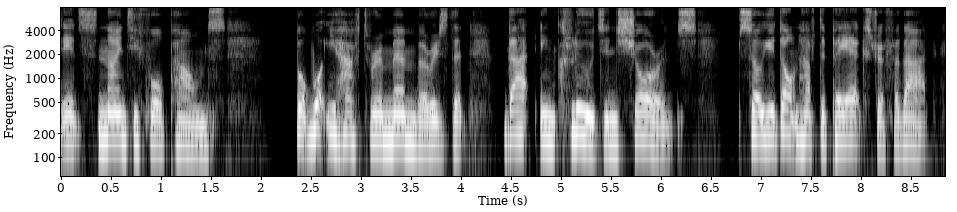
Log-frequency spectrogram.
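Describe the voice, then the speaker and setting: A helpful shop assistant played by an actor explains products in a scripted listening-test dialogue. The pitch sits mid-range, and the recording is dry with little room sound. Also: no echo, natural voice.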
